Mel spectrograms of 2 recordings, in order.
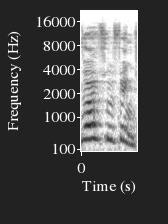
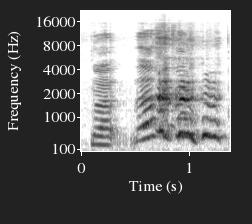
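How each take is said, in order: First: Talking through a mouthful of biscuit; mouth full. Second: Breaking into laughter mid-line; laughing. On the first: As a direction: say it round a bite of food. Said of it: "Sorry, I've got a mouthful of biscuit". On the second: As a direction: laugh through the words. Laughing while interrupting. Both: Real, not acted.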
